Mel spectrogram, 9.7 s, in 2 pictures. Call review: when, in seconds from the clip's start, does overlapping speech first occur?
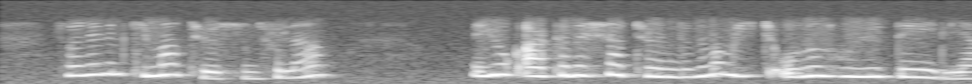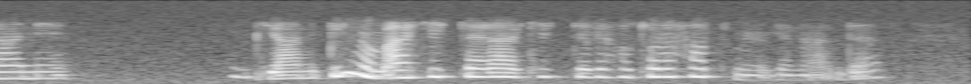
none

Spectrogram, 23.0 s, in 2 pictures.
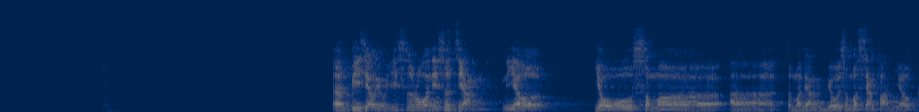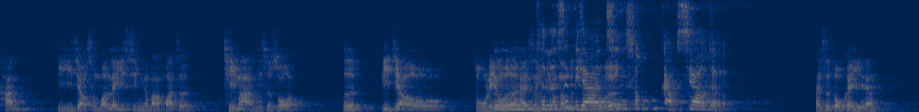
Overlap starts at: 17.6 s

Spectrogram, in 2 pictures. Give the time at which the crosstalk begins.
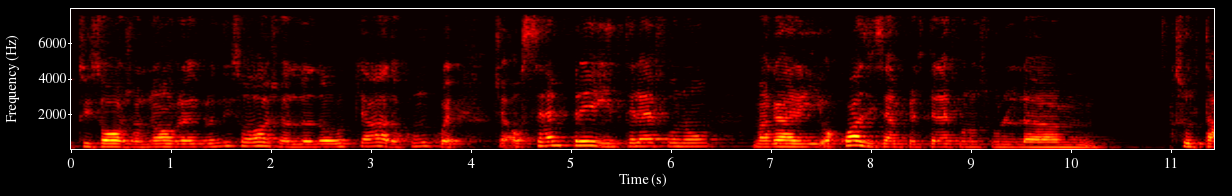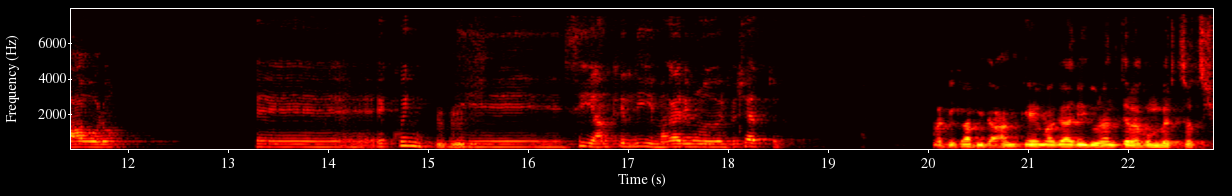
none

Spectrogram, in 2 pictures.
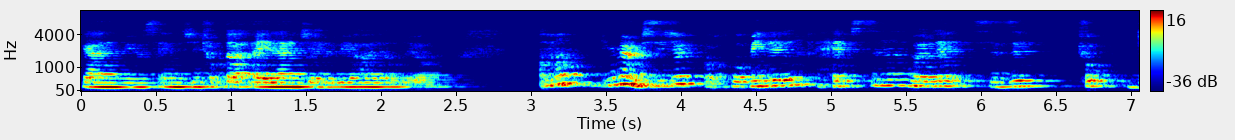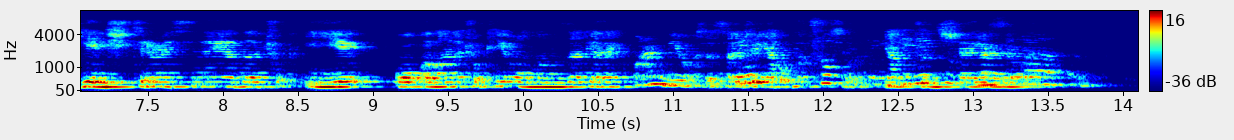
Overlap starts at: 11.4 s

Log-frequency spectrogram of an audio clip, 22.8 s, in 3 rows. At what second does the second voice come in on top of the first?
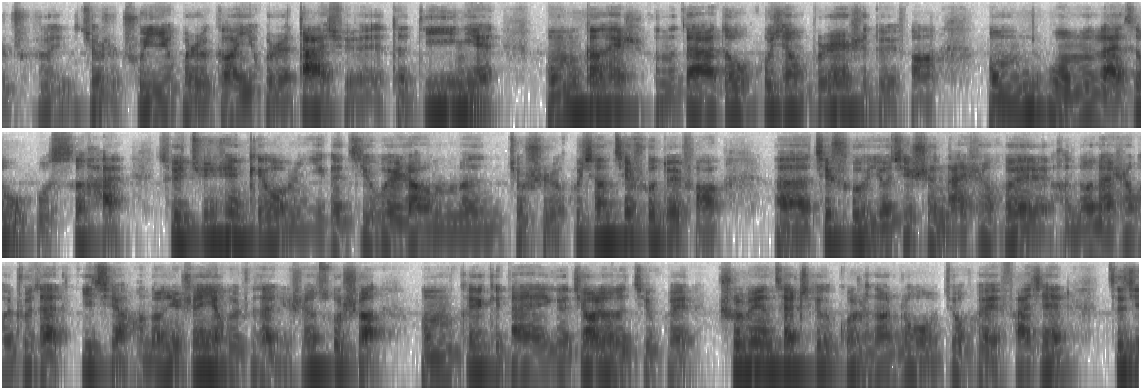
none

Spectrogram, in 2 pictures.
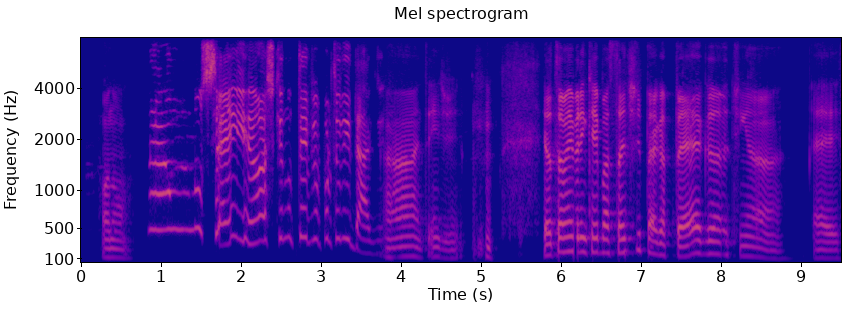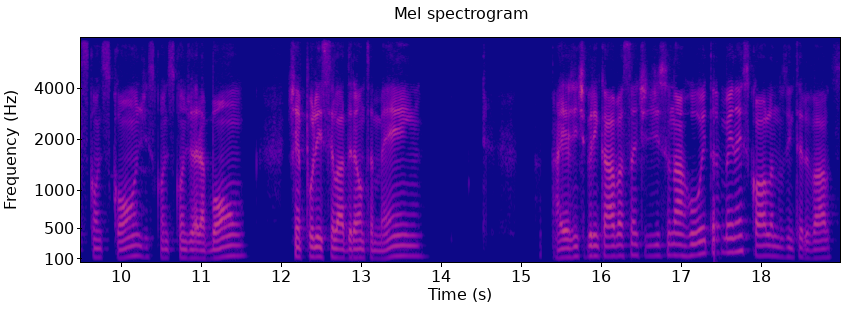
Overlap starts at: none

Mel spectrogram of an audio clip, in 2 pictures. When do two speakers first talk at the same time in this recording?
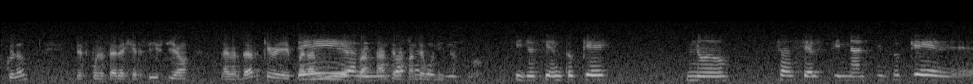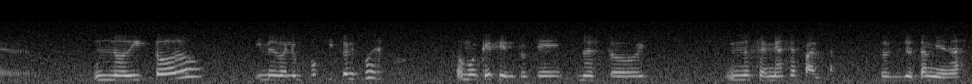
3.0 s

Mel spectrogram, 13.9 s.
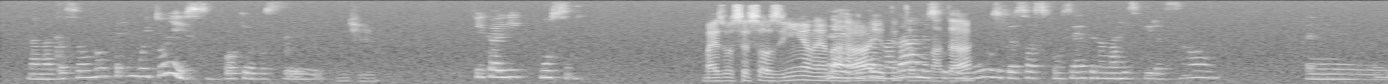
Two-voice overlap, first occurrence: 8.2 s

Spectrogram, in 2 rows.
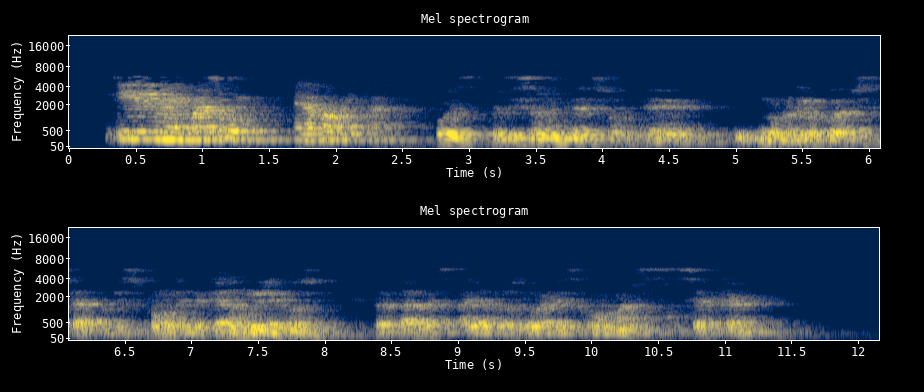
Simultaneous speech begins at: none

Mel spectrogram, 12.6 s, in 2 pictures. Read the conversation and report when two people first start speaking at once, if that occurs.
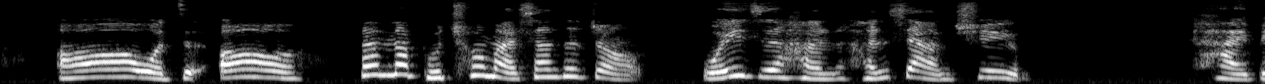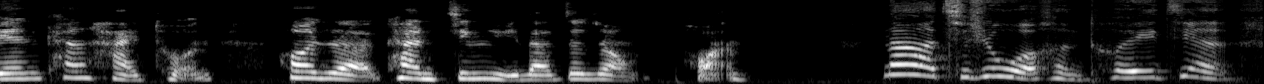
none

